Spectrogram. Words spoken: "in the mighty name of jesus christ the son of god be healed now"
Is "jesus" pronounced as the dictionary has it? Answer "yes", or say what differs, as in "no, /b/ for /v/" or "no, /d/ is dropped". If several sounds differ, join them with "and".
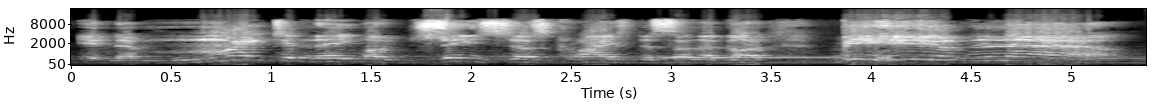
yes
